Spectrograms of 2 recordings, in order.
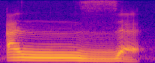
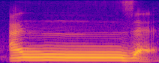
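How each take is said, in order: Both takes have the same delivery.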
